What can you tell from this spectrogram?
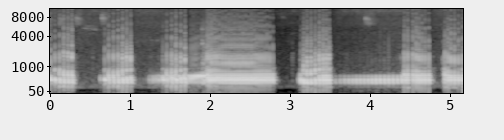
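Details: Garden pond common frogs croaking during spring spawning: deep, grinding pulsed purrs, some long and continuous, others clipped into short bursts, several frogs calling at once close to the recorder.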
